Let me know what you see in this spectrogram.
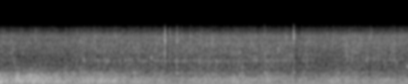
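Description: Steady rain falling, with a low thunder rumble that is strongest at the start and fades over the first couple of seconds. A few sharp ticks of drops hitting something come near the middle.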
